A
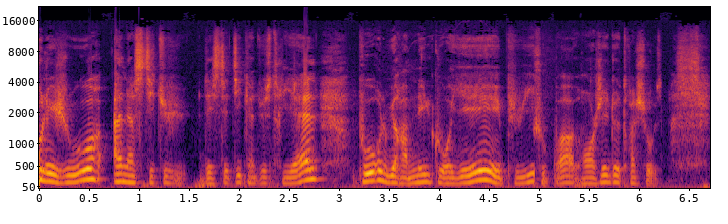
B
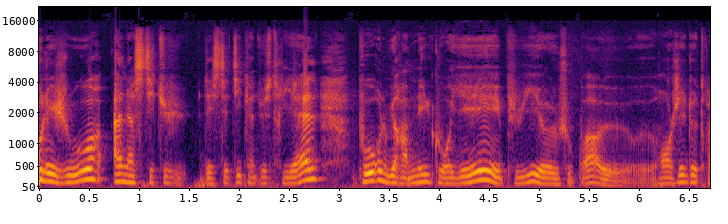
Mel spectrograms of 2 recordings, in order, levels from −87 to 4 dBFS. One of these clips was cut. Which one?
A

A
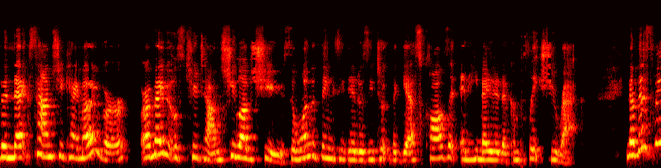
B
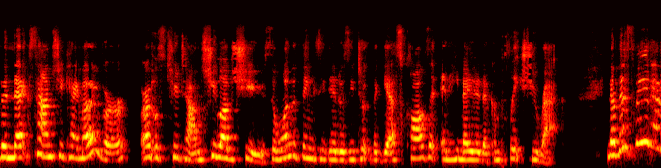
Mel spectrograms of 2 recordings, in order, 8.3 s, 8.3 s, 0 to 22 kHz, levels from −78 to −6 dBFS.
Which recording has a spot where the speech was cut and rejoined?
B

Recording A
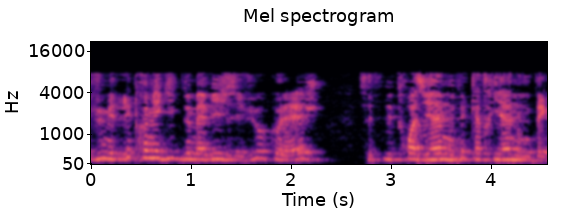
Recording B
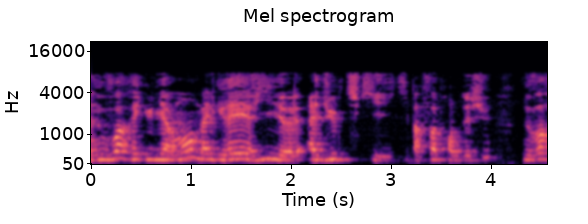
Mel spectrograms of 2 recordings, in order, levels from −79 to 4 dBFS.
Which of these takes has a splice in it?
B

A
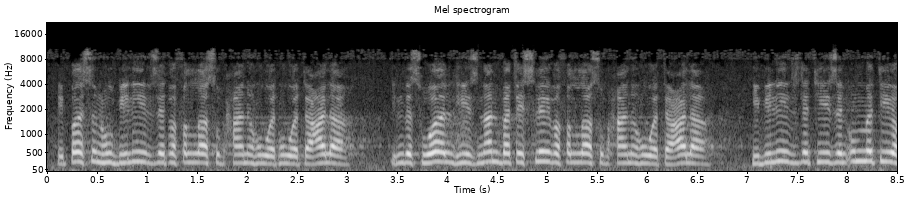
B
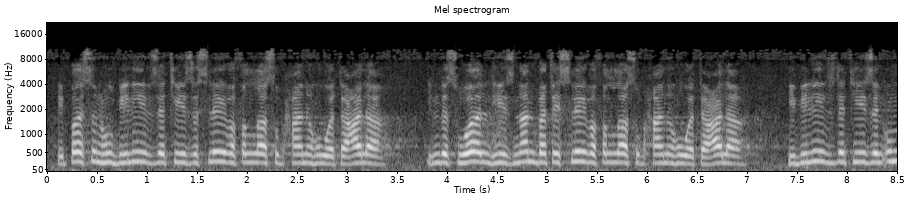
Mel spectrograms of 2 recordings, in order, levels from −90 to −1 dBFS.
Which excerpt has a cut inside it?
A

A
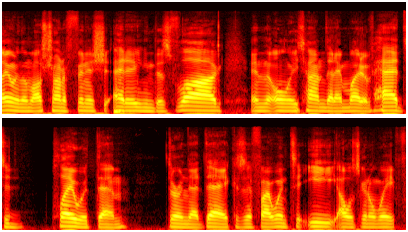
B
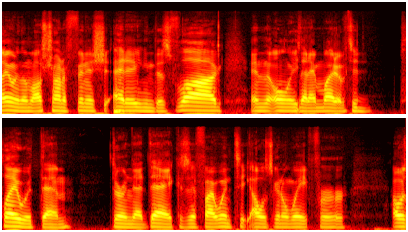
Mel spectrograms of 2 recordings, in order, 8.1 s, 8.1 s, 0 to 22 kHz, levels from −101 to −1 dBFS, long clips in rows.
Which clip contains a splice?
B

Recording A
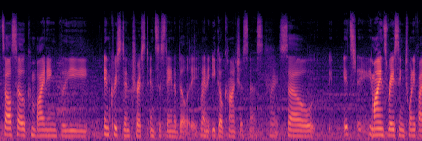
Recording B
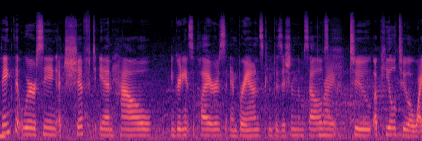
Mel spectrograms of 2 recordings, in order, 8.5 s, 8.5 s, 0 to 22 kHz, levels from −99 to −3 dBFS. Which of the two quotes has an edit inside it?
A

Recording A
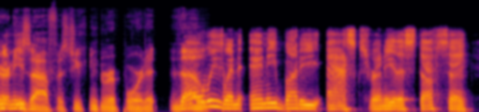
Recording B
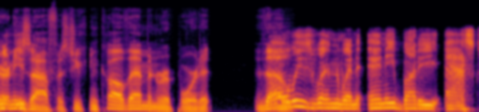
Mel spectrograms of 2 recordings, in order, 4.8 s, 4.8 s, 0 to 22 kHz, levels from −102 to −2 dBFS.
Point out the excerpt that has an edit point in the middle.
A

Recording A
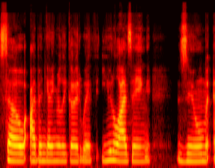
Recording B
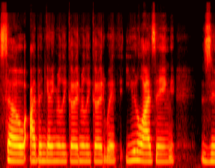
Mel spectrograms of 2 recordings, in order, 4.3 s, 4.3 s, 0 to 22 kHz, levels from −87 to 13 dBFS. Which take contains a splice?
B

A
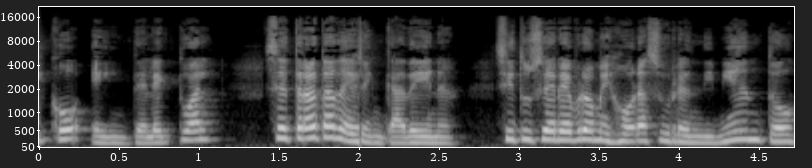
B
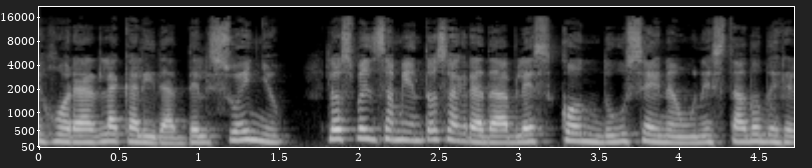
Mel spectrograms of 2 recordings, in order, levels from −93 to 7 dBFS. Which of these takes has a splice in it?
A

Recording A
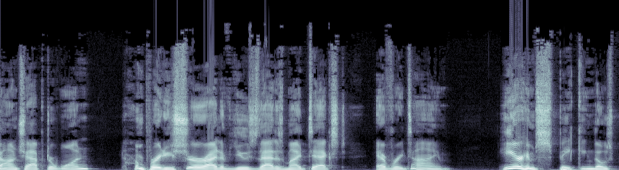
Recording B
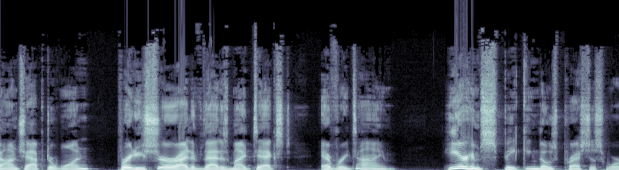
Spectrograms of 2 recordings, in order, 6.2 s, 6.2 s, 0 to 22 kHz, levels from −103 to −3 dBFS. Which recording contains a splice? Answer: B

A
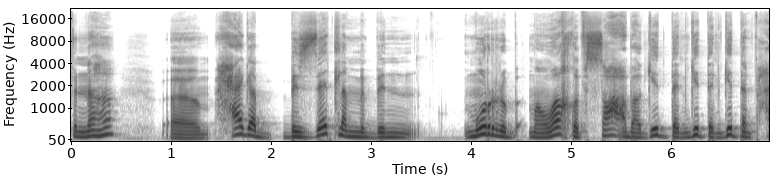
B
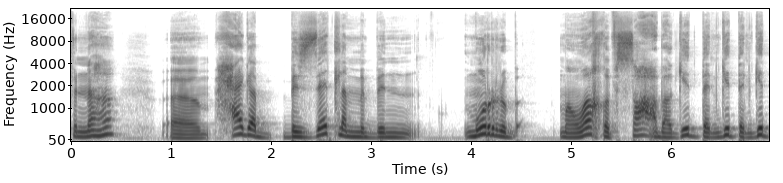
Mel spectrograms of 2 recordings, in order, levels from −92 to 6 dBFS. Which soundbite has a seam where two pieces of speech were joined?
A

